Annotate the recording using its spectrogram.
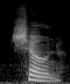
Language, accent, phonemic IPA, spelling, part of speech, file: English, US, /ʃoʊn/, shown, verb, En-us-shown.ogg
- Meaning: past participle of show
